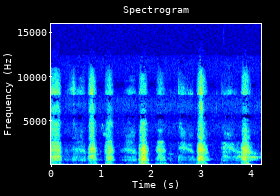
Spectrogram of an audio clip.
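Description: A person blowing short puffs of breath at close range, about six or seven in a row, to blow ants off a picked raspberry.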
